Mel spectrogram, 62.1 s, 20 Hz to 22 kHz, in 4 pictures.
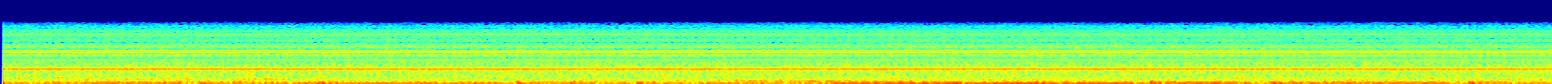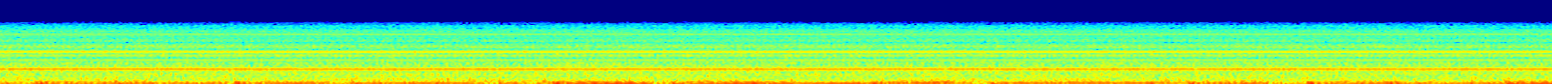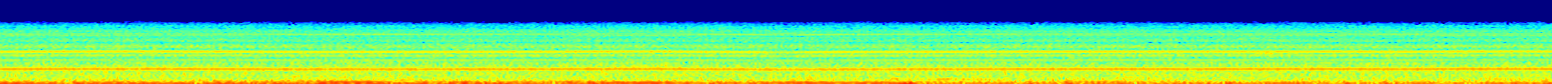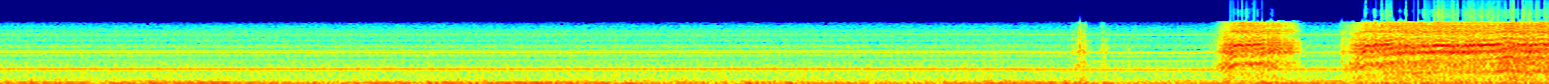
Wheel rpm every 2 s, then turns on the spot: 0, 0, 0, 0, 0, 0, 0, 0, 0, 0, 0, 0, 0, 0, 0, 0, 0, 0, 0, 0, 0, 0, 0, 0, 0, 0, 0, 0, 0, 30, 110.
none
